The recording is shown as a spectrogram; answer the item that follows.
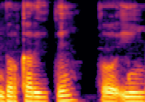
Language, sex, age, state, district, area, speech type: Santali, male, 45-60, Odisha, Mayurbhanj, rural, spontaneous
